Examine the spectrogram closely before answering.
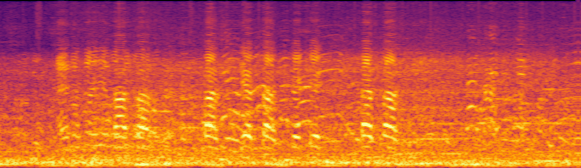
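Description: A motor scooter engine runs as the scooter rolls slowly through a crowd.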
